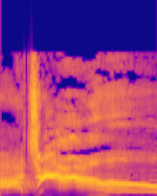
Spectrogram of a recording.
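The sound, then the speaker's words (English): A voice imitates a forceful sneeze for the story character Chloe Chameleon: a sharp, noisy burst followed by a loud, drawn-out vocal tone that slides downward in pitch for over a second before ending. “Let's hear her sneeze.”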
